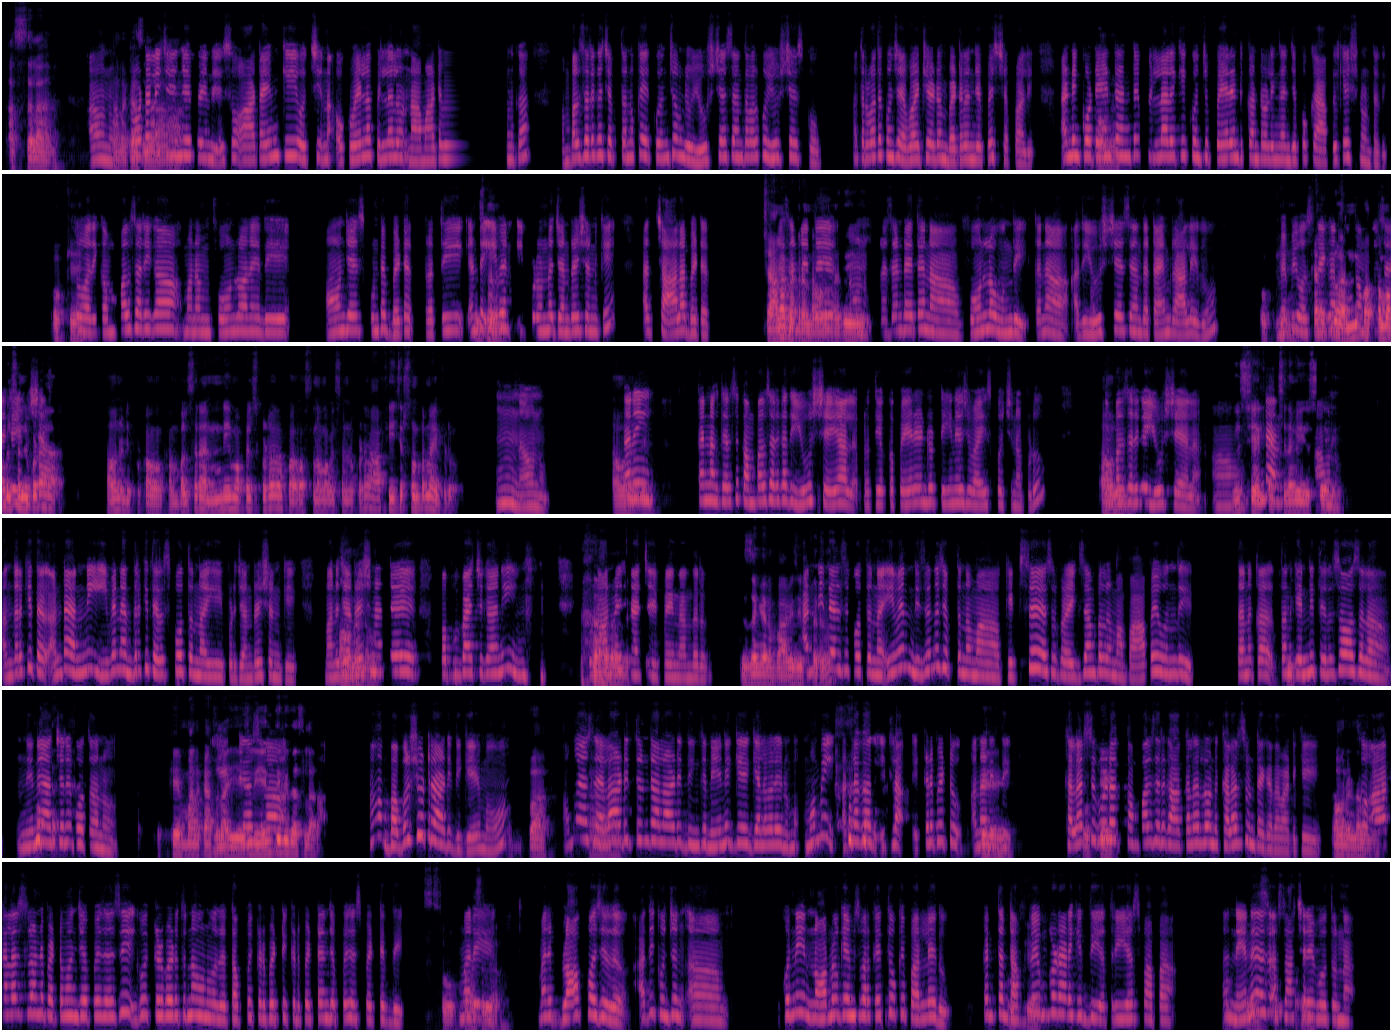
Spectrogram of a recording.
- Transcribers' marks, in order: in English: "టోటల్లీ"; in English: "సో"; in English: "కంపల్సరీ‌గా"; in English: "యూజ్"; in English: "యూజ్"; in English: "అవాయిడ్"; in English: "బెటర్"; in English: "అండ్"; in English: "పేరెంట్ కంట్రోలింగ్"; in English: "అప్లికేషన్"; in English: "సో"; in English: "కంపల్సరీ‌గా"; in English: "ఆన్"; in English: "బెటర్"; in English: "ఈవెన్"; in English: "జనరేషన్‌కి"; in English: "బెటర్. ప్రెజెంట్"; in English: "బెటర్"; in English: "ప్రెజెంట్"; in English: "యూజ్"; in English: "మేబి"; in English: "కంపల్సరీ‌గా యూజ్"; in English: "మొబైల్స్"; in English: "క కంపల్సరీ"; in English: "మొబైల్స్"; in English: "మొబైల్స్"; in English: "ఫీచర్స్"; other background noise; in English: "కంపల్సరీ‌గా"; in English: "యూజ్"; in English: "పేరెంట్ టీనేజ్"; in English: "కంపల్సరీ‌గా యూజ్"; in English: "యూజ్"; in English: "యూజ్"; in English: "ఈవెన్"; in English: "జనరేషన్‌కి"; in English: "జనరేషన్"; in English: "బ్యాచ్"; chuckle; in English: "నాన్ వెజ్ బ్యాచ్"; laughing while speaking: "అవునండి"; in English: "ఈవెన్"; in English: "ఫర్ ఎగ్జాంపుల్"; chuckle; in English: "ఏజ్‌లో"; in English: "బబుల్ షూటర్"; in English: "మ మమ్మీ"; chuckle; in English: "కలర్స్"; in English: "కంపల్సరీగా"; in English: "కలర్‌లోనే కలర్స్"; in English: "సో"; in English: "కలర్స్‌లోనే"; in English: "సూపర్"; tapping; in English: "బ్లాక్ పజిల్"; in English: "నార్మల్ గేమ్స్"; in English: "టఫ్ గేమ్"; in English: "త్రీ ఇయర్స్"
- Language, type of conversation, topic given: Telugu, podcast, రాత్రి ఫోన్‌ను పడకగదిలో ఉంచుకోవడం గురించి మీ అభిప్రాయం ఏమిటి?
